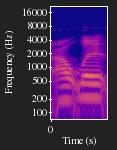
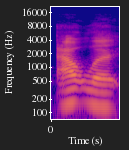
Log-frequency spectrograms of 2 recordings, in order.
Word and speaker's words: Owtlet: So the outlet, you spell it like OWT. It's like almost like an owl, but where does that come from?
